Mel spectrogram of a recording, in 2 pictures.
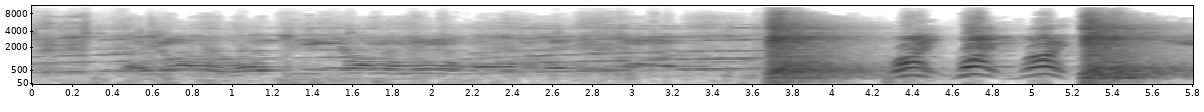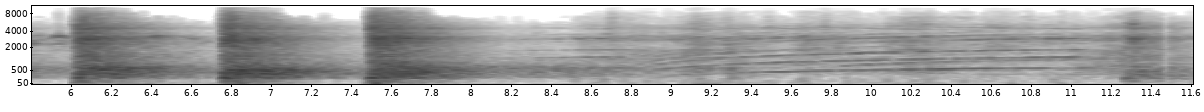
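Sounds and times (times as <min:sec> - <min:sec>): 
gunshot: 0:03.7 - 0:04.3, 0:05.2 - 0:08.3, 0:11.3 - 0:11.6
speech: 0:04.3 - 0:05.7.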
